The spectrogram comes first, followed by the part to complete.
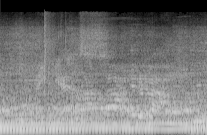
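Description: A low, sustained droning chord from a backing track, shifting to a new chord near the end, with voices faintly audible over it.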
